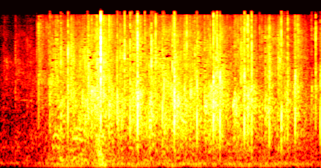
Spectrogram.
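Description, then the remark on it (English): A crowd breaks into applause for a benefactor who paid school fees, uniforms and pocket money. It is a dense patter of many hands clapping steadily for a few seconds, fairly loud and sustained, with bright, crackling bursts throughout. “Clap for him.”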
